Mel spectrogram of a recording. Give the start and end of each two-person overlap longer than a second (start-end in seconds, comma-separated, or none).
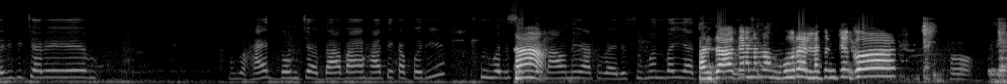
none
